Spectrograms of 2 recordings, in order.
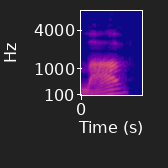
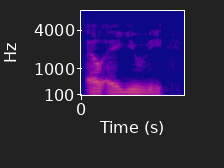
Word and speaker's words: Lauv: Easy Love by, I think his name is pronounced Lav. It's Lauv.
